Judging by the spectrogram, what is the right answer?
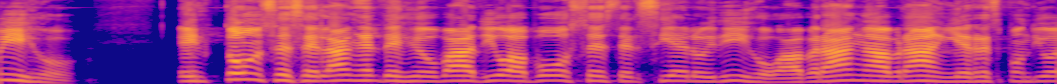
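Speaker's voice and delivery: loud, solemn Bible reading; scripture reading. Acted. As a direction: proclaim the passage. Scripture read aloud in preaching. (lectura bíblica solemne)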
